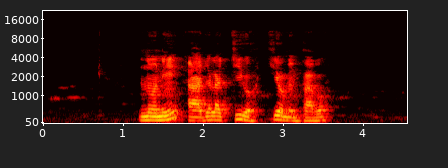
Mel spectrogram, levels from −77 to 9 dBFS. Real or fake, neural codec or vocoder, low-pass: real; none; 10.8 kHz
